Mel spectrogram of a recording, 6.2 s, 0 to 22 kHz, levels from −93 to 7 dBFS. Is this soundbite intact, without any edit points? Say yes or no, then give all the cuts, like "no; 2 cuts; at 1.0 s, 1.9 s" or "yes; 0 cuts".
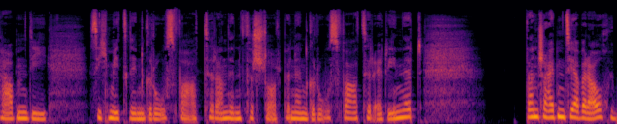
no; 1 cut; at 1.3 s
